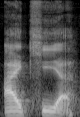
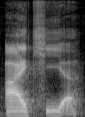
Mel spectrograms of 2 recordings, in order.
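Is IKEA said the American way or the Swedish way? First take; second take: American; American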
